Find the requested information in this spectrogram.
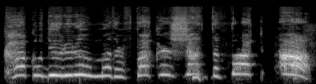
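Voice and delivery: high furious yell at the rooster; angry scream. Retold or imitated. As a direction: scream it out, mad as hell. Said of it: "And I scream 'cause I'm in the moment and I'm mad".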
